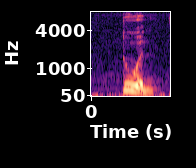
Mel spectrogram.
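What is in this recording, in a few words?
"dun", Mandarin Chinese, fourth tone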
